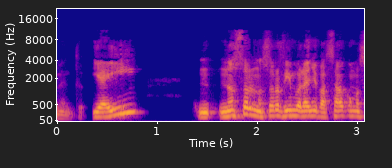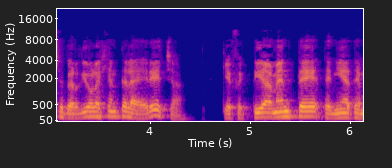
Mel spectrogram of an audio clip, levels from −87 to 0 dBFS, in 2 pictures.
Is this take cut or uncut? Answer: uncut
